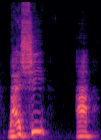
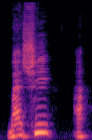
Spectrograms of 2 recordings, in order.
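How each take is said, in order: No difference in how they are said.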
